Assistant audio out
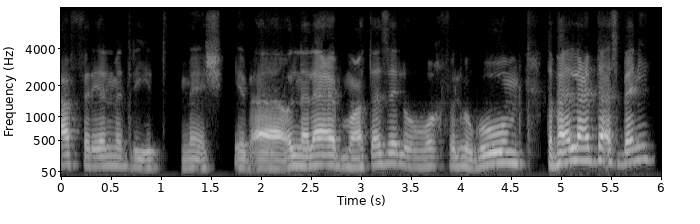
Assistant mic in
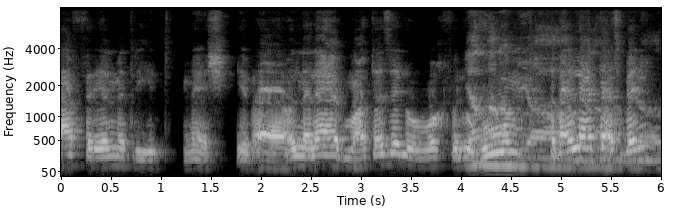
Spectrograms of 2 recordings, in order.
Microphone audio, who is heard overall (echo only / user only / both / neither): both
